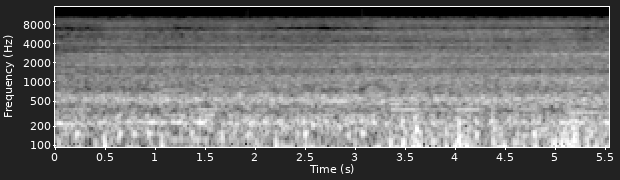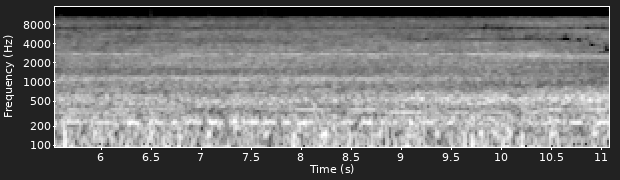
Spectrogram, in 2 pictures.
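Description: The small jet engines of a model airliner whine steadily as it taxis.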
